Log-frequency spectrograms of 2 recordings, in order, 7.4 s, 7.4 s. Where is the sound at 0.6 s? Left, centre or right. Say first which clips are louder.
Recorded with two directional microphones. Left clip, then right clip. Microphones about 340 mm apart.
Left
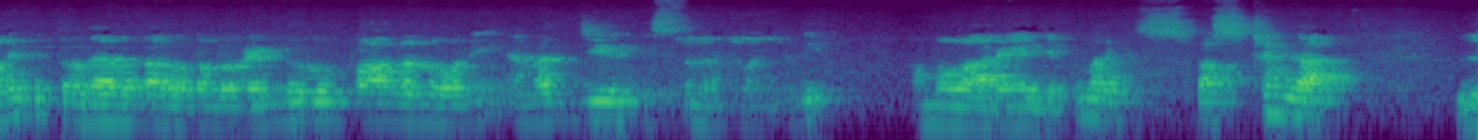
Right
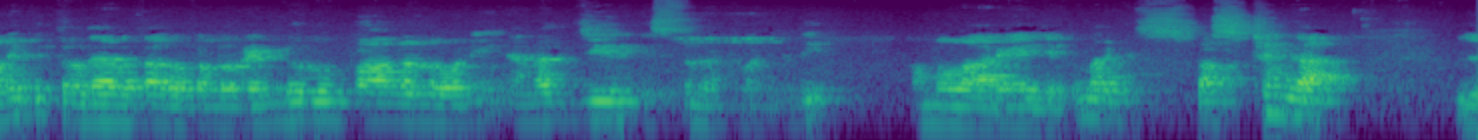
Right 2 dB; left.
